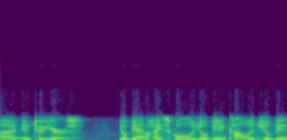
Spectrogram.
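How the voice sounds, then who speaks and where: A normal speaking voice from a man, pitched fairly high, with ordinary pitch variation and a moderate pace. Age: 60s. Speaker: city council member. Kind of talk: council meeting remarks.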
